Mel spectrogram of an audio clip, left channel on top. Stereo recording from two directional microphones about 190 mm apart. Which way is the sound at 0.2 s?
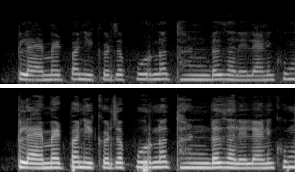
65° right (ahead or behind).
